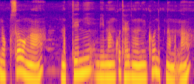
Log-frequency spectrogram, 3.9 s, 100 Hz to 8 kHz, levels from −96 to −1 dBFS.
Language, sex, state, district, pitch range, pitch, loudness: Garo, male, Meghalaya, West Garo Hills, 140-185 Hz, 150 Hz, -15 LUFS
